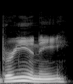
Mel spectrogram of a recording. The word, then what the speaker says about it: Brionne: Derived from Brionne. Hill people. Pronounced Briony in northern France.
